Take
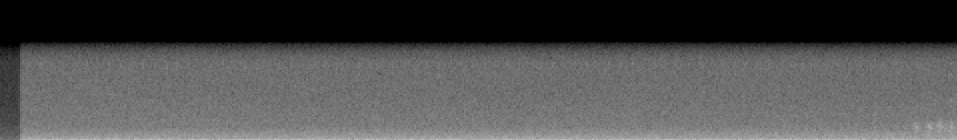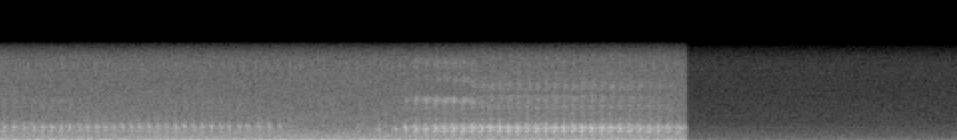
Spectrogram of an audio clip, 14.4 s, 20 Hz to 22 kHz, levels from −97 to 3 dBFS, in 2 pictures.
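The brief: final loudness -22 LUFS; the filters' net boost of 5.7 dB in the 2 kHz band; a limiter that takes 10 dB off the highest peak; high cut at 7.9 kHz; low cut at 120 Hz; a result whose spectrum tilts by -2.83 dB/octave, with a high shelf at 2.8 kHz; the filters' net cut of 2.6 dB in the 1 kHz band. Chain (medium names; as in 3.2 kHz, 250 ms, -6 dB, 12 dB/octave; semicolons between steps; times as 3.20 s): high-pass 120 Hz; low-pass 7.9 kHz; peaking EQ 1 kHz -7.5 dB; peaking EQ 2 kHz +7 dB; treble shelf 2.8 kHz +4 dB; trim +3.5 dB; peak limiter -10.5 dBFS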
